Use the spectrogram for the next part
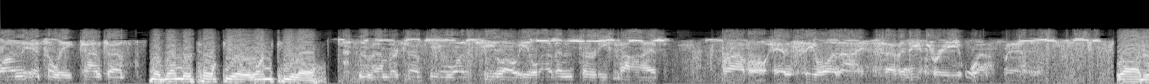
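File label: lower sideband 7MHz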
